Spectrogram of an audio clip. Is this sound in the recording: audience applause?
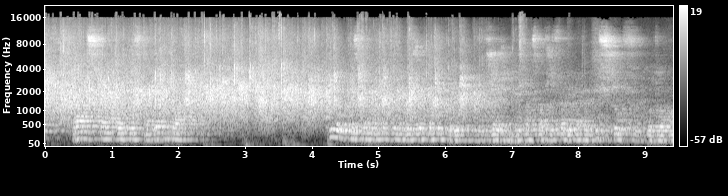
yes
